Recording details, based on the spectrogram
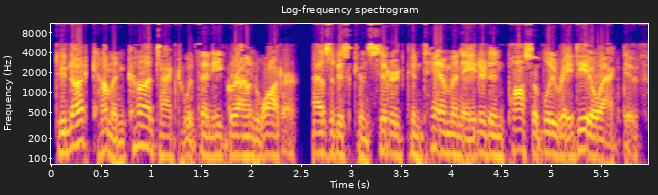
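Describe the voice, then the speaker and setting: A man delivers a scripted emergency alert in a formal, machine-like voice. The tone is flat and official, with a slightly raspy grain. The sound is very dry, with no room around it. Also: fairly low pitch, moderate pace, no echo, poor audio. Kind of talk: scripted emergency broadcast announcement.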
